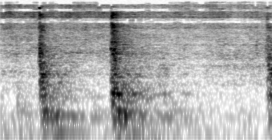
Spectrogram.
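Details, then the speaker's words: Car with all-new front suspension and two-piece brake rotors, rolling slowly: dull clunk every wheel revolution with light brake scrape, worse on driver's side; rattling two-piece rotors suspected; clunk once per wheel revolution. "but you hear that clunk every time. And on the driver's side, it's arguably worse. Now, when you're in the car, it sounds atrocious."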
